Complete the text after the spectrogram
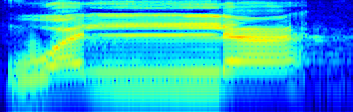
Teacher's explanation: لام کے اوپر یہ تشدید ہے، جس حرف پر یہ تشدید آ جائے اس کو سخت کرنا ہوتا ہے، لام کو سخت کریں گے۔ واو لام زبر واللام زبر لا، واللا اس طرح پڑھیں گے۔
